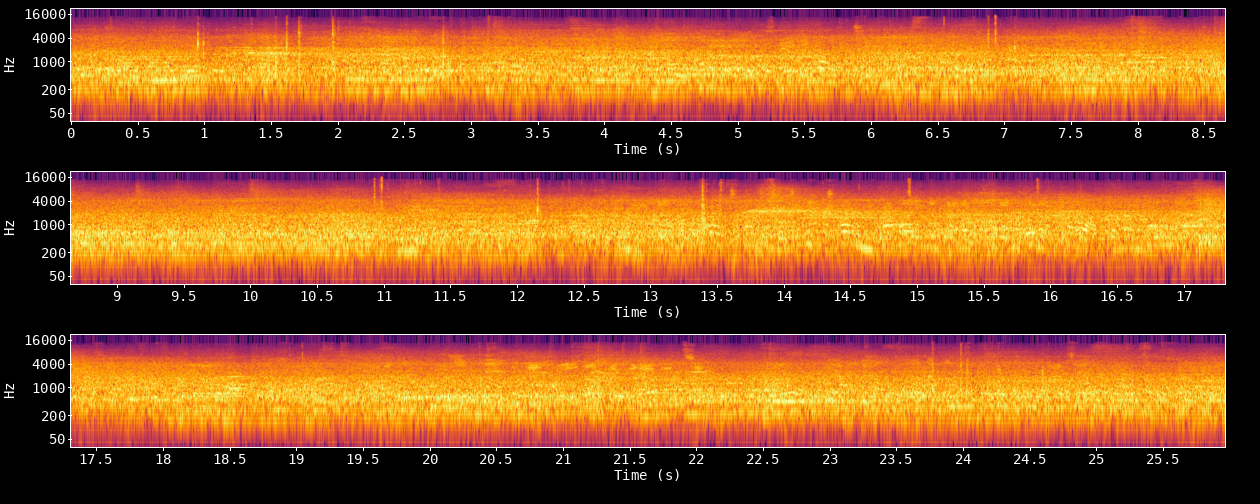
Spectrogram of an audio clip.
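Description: Small plastic parts click and tap as hands handle them.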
